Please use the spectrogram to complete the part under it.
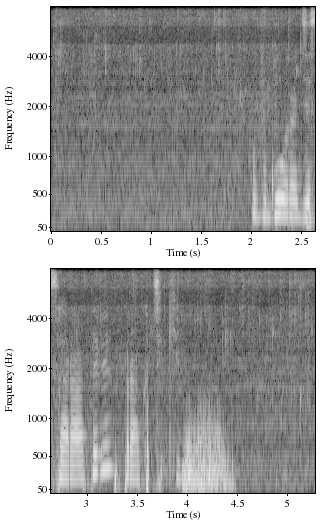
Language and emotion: Russian, neutral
